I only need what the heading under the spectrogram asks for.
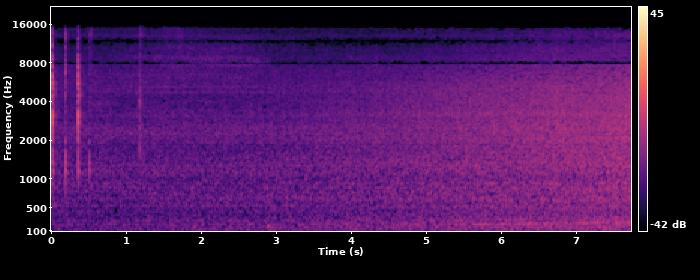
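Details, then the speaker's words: Corsair H100 liquid CPU cooler fans switched from low back up to maximum; smooth airy whoosh climbs steadily over several seconds with no rattle or ticking, a fair bit louder than low; normal fan noise at full speed. "There's a fair bit of difference there. Back off again."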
